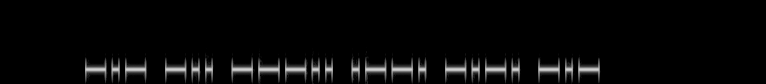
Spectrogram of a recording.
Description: Morse code, heard as a keyed tone, about 18 wpm, 700 Hz. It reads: KD8PCK
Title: Speed Racing - USA 2x3 Call Signs 15wpm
